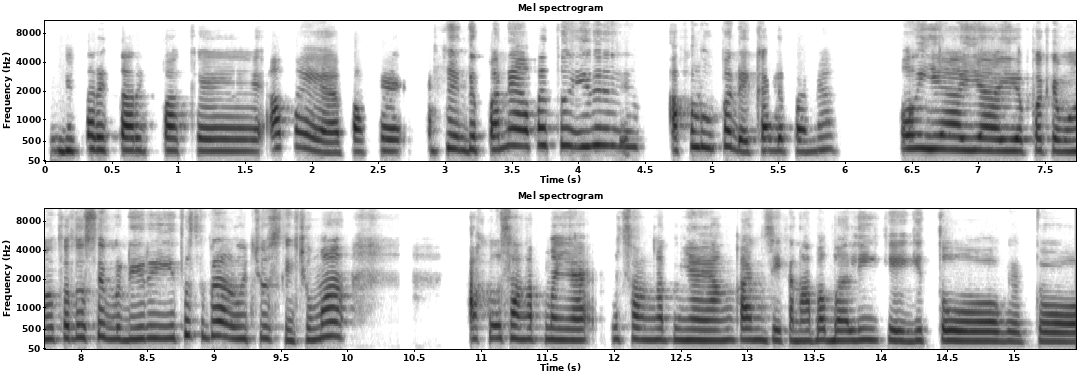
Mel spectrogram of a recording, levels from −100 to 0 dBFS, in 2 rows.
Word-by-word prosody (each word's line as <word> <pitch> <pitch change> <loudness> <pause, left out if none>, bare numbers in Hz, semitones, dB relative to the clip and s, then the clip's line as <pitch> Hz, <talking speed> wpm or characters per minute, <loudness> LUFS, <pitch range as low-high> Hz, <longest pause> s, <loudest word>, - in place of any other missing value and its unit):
ditarik-tarik 290 0 +2
pakai, 275 -2 0
apa 330 +2 0
ya, 250 -5 +2
pakai 265 +1 +1 0.3
bagian 295 +3 -1
depannya 310 +6 +1
apa 410 +1 +3
tuh 405 -1 0
itu, 375 +3 +1 0.5
aku - - 0
lupa 355 +2 +2
deh, 255 -1 +2
Kak, 280 0 +2
depannya. 275 +2 -1 0.5
Oh, 320 - +5
iya 315 -1 +4
iya 290 0 +2
iya, 275 0 +4
pakai 280 0 -1
motor 270 +2 0
terus 295 -1 -1
dia 320 - +1
berdiri, 275 +2 -1
itu 360 - -1
sebenarnya 325 -3 0
lucu 280 +1 -4
sih, 255 -4 -6
cuma, 315 +6 +1 1.0
aku 295 - -2
sangat 270 -2 +1
menya 250 -1 +1 0.3
sangat 255 -2 -2
menyayangkan 245 +1 +1
sih 240 - +1
kenapa 235 +1 0
Bali 235 +1 0
kayak 230 -2 +1 0.2
gitu, 225 -2 +3
gitu. 215 0 -2
275 Hz, 155 wpm, -22 LUFS, 250-300 Hz, 1.0 s, Oh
